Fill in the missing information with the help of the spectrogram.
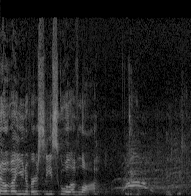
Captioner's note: cheers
